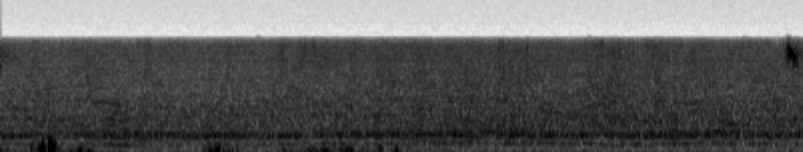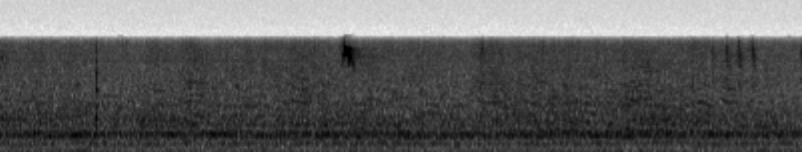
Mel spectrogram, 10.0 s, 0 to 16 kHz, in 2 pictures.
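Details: Pollen-laden honey bees throng the hive entrance at 9:45 on 24 March 2019, strong sunshine and cool air; steady droning buzz throughout, a few low bumps early on and short passing whines of single bees.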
